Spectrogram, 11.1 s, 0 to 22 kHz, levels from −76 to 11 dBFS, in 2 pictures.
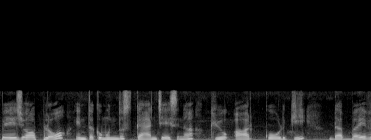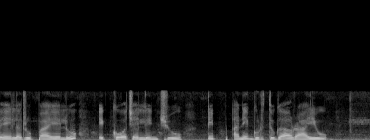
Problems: constant background noise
